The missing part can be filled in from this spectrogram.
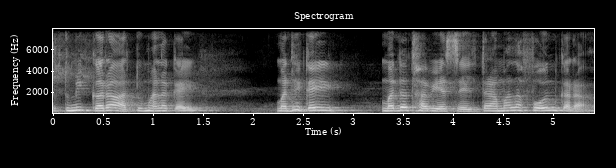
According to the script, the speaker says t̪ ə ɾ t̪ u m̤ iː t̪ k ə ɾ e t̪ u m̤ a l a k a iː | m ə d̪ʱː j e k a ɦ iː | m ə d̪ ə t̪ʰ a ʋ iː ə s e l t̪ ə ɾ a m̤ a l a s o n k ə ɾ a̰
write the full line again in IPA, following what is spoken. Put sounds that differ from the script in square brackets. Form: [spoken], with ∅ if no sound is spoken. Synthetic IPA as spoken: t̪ ə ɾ t̪ u m̤ iː [∅] k ə ɾ [a] t̪ u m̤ a l a k a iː | m ə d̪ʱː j e k a ɦ iː | m ə d̪ ə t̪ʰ a ʋ iː ə s e l t̪ ə ɾ a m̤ a l a [f] o n k ə ɾ a̰

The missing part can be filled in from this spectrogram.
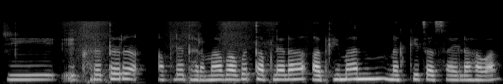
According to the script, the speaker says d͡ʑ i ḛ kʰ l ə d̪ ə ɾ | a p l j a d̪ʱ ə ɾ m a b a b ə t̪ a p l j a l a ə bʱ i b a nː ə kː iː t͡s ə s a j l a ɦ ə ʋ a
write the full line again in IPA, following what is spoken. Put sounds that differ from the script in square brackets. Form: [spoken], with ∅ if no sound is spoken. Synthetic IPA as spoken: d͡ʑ i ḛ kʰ [ɾ] ə [t̪] ə ɾ | a p l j a d̪ʱ ə ɾ m a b a b ə t̪ a p l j a l a ə bʱ i [m] a nː ə kː iː t͡s ə s a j l a ɦ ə ʋ a

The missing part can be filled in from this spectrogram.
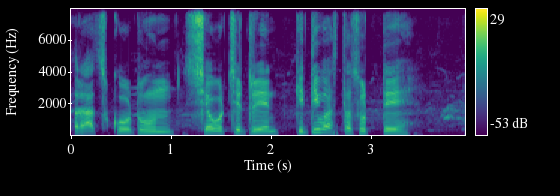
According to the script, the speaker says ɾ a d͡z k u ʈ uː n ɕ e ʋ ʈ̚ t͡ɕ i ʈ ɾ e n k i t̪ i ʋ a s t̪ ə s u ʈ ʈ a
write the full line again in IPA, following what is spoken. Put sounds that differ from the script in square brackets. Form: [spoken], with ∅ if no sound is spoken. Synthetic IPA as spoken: ɾ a d͡z k [o] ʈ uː n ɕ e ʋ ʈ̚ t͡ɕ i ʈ ɾ e n k i t̪ i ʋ a s t̪ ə s u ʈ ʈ [e]

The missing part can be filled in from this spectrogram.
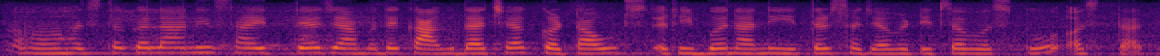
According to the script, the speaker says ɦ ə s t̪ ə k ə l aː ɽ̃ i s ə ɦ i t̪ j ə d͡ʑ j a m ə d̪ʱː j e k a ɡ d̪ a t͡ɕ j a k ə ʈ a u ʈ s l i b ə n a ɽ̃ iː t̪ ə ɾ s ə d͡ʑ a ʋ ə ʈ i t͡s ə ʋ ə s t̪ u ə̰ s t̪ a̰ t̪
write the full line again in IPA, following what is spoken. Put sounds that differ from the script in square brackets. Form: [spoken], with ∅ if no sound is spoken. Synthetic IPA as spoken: ɦ ə s t̪ ə k ə l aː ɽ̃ i s [a] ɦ i t̪ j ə d͡ʑ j a m ə d̪ʱː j e k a ɡ d̪ a t͡ɕ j a k ə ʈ a u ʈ s [ɾ] i b ə n a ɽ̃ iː t̪ ə ɾ s ə d͡ʑ a ʋ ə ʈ i t͡s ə ʋ ə s t̪ u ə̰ s t̪ a̰ t̪

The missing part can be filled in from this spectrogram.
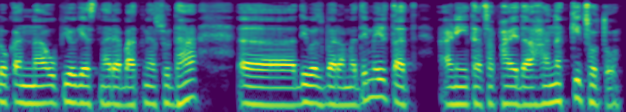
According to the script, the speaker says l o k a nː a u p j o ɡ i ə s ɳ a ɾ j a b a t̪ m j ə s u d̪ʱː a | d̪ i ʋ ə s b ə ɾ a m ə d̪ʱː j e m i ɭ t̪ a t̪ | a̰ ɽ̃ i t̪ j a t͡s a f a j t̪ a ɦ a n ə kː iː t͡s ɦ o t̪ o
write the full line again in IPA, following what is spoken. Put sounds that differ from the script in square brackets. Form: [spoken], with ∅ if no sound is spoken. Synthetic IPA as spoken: l o k a nː a u p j o ɡ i ə s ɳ a ɾ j a b a t̪ m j [a] s u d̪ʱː a | d̪ i ʋ ə s b ə ɾ a m ə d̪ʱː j e m i ɭ t̪ a t̪ | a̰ ɽ̃ i t̪ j a t͡s a f a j [d̪] a ɦ a n ə kː iː t͡s ɦ o t̪ o

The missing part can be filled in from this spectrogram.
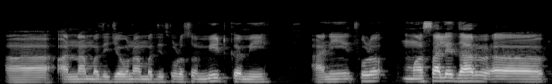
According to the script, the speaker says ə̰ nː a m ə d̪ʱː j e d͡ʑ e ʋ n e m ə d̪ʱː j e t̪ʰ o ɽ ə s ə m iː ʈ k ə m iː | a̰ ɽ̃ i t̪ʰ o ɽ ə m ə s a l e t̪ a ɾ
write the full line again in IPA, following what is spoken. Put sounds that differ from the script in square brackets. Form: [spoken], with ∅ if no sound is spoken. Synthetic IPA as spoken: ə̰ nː a m ə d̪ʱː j e d͡ʑ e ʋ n [a] m ə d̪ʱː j e t̪ʰ o ɽ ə s ə m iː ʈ k ə m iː | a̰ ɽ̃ i t̪ʰ o ɽ ə m ə s a l e [d̪] a ɾ

